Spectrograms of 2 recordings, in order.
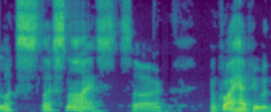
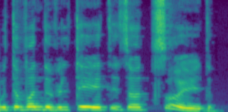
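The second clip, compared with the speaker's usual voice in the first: very loud, high, put-on Russian character voice; 6 semitones higher, 9 dB louder than usual. Replaying an old character clip, in a russian accent. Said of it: "My Russian voice".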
